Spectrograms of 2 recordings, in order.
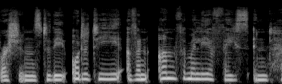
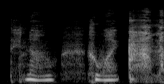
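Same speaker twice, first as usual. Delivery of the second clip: soft unvoiced whisper with dread; frightened whisper; 8 dB quieter than usual. A narrator's reading. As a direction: whisper it, scared they'll hear. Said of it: "I whispered to Patrick, my voice wavering".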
